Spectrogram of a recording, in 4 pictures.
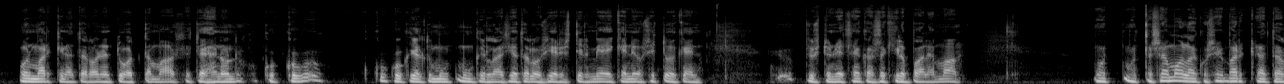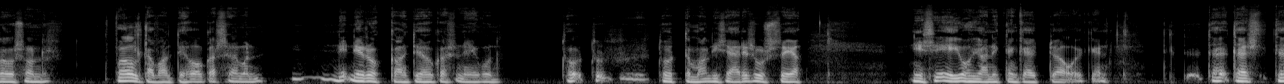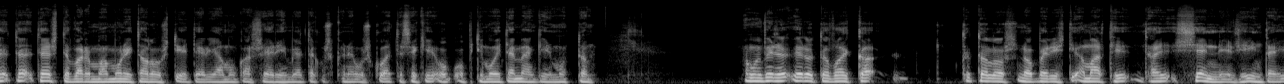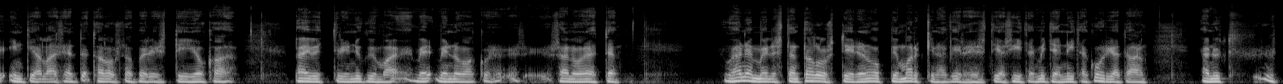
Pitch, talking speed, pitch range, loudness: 130 Hz, 100 wpm, 115-140 Hz, -22 LUFS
